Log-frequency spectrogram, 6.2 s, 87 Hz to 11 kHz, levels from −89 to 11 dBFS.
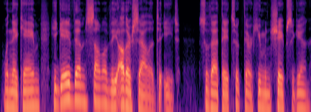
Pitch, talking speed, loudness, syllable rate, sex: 110 Hz, 200 wpm, -18 LUFS, 4.6 syllables/s, male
